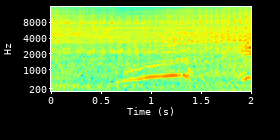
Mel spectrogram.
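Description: Vintage motorcycle with sidecar, its engine running steadily as it rides up. Partway through, a voice calls out once, rising in pitch.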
